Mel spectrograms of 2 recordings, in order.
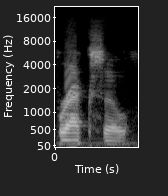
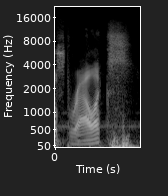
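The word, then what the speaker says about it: Brallix: Ooh, there's an alien menace in Braxil. Type that for, spell it for me. It's B-R-A-L-L-I-X. Oh, Bralix?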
